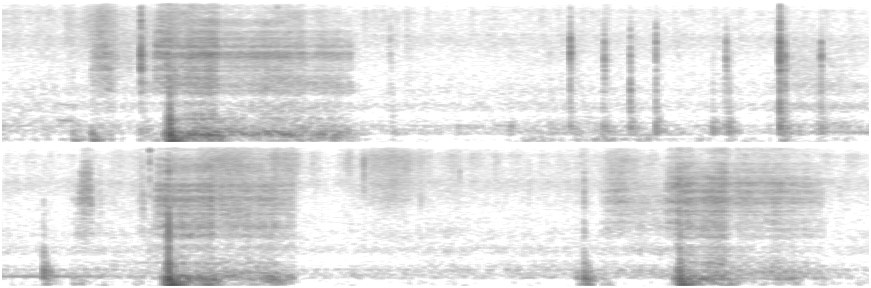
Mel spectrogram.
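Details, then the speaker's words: Pet snoring while lying asleep behind the owner's cross-stitching: soft, low rumbling snores, about three over thirteen seconds, with light tapping nearby. "Loki's snoring. Sorry if you can hear him. It's not that loud right now, but it's kind of cute."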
